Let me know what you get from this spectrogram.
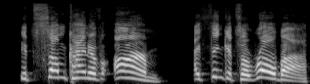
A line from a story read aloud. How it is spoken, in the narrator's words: didn't yell up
